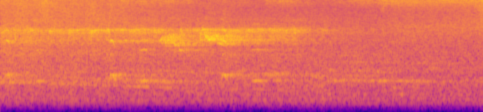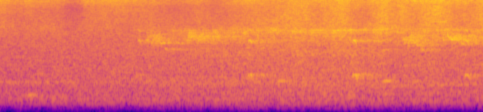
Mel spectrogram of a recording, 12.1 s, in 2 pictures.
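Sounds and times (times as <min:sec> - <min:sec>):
train wheels rumbling on rails: 0:00.0 - 0:12.0
high wheel squeals: 0:07.8 - 0:12.0.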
